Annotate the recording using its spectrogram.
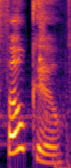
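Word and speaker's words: フォーク: In English it's fork, and in Japanese it's foku.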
